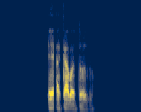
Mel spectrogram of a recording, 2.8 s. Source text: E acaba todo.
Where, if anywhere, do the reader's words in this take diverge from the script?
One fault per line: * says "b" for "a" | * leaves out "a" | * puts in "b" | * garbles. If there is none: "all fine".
all fine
